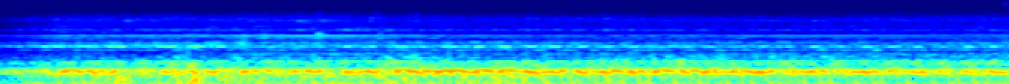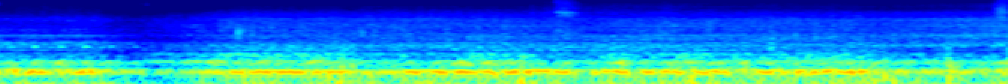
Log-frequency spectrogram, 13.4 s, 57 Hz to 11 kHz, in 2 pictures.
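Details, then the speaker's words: 1993 Ford Mustang Foxbody coupe 5.0 V8 with Flowmaster mufflers, possibly an off-road H-pipe: a deep, steady burble at idle with an even low throb and no ticks or rattles. This is a healthy V8 exhaust note. "exhaust sounds really good um i don't know if it's an off-road h-pipe or the guy did work for a muffler shop so you might have something up but there are flowmasters on here you can hear hear them turn"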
